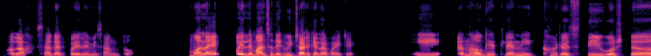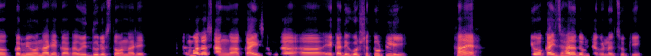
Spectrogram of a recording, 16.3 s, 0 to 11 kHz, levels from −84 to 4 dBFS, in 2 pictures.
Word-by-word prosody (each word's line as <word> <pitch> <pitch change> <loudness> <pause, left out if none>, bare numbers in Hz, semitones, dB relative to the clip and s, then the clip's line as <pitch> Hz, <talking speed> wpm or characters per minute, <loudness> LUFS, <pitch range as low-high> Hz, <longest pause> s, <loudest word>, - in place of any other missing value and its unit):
बघा 180 -1 +1 0.2
सगळ्यात 180 +2 -1
पहिले 175 -1 -2
मी 175 0 -11
सांगतो. 170 +1 -12 0.8
मला 205 +7 +5
एक 250 -1 +4 0.2
पहिले 240 +2 +5
माणसाने 245 +1 +4
एक 255 - -7
विचार 225 +1 +4
केला 205 -5 +1
पाहिजे. 155 -1 -9
की 255 +10 -10 0.3
तणाव 200 +6 +1
घेतल्याने 220 +2 -4 0.2
खरंच 170 0 -4
ती 220 +1 -4
गोष्ट 215 +1 -2 0.4
कमी 205 +2 0
होणारे 225 +2 +2
का? 165 -5 -2
का 175 +2 -4
वी 180 +1 -1
दुरुस्त 190 +3 -3
होणार 175 -4 -2
आहे? 160 - -2 0.5
तर 215 - -12
मला 220 +4 +6
सांगा 190 -5 +2
काही 200 +1 +5
समजा 205 0 -2 0.4
अ, - - -7
एखादी 200 +2 0
गोष्ट 215 +4 -2
तुटली, 255 - -2 0.7
हां? - - +7 0.7
किंवा 230 +1 +3
काही 245 -2 +7
झालं 225 +3 +4
तुमच्याकडून 200 -4 -4
चुकी, 175 -3 -10
205 Hz, 155 wpm, -24 LUFS, 180-225 Hz, 0.8 s, हां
